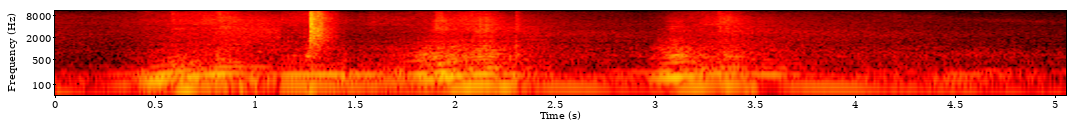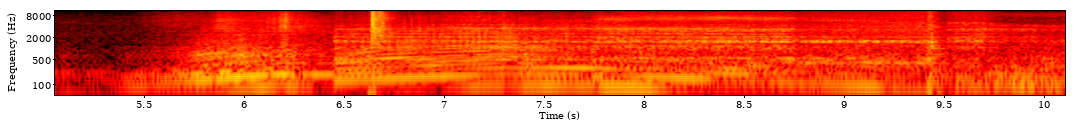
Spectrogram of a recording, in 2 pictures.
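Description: Ford Ranger Raptor's 3.0-litre twin-turbo V6 revved through a prototype aftermarket dump-pipe exhaust: three quick blips that rise and fall in pitch, then one longer rev up and back down about halfway through. Two sharp cracks stand out, one early and one at the peak of the long rev.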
